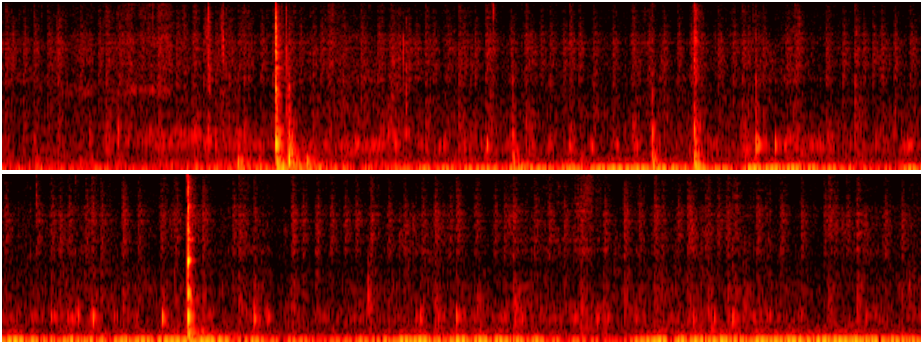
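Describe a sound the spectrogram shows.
A metal can knocks and scrapes against the rim of a metal pan.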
